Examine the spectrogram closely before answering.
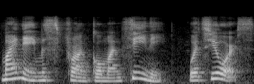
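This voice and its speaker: A woman's put-on character voice, medium in pitch, at a moderate pace. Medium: read story.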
